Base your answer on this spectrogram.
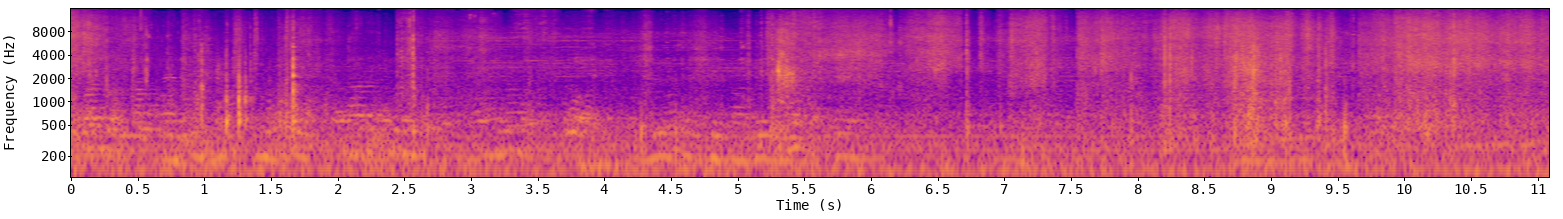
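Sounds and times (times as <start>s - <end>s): rustling and crackling: 5.2s - 11.0s.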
